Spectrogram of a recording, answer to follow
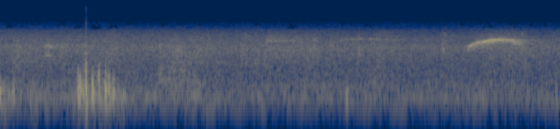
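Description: Empty freight hopper wagons rolling slowly along the rails with a steady low running noise. There is a brief clatter about half a second in, and a short high squeal that rises and falls near the end.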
